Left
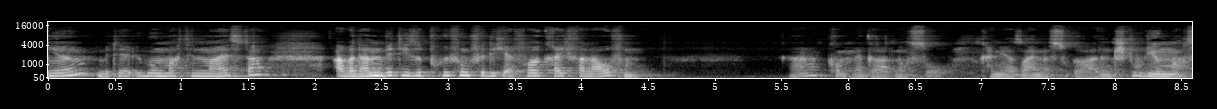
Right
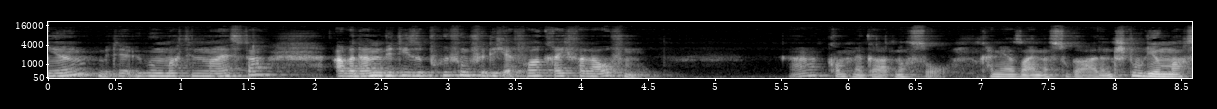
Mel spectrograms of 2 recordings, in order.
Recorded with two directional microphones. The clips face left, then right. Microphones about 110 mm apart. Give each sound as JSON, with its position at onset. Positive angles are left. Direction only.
{"t": 0.0, "sound": "speech", "side_deg": 20}
{"t": 5.9, "sound": "speech", "side_deg": -15}
{"t": 6.3, "sound": "speech", "side_deg": -30}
